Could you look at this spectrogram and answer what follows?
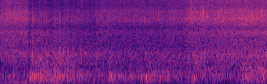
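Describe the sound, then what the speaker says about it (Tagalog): Heavy rain pours steadily while deep thunder rumbles close by, a dense continuous roar with no voices. "napakalakas po talaga ang butang ulan dito"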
